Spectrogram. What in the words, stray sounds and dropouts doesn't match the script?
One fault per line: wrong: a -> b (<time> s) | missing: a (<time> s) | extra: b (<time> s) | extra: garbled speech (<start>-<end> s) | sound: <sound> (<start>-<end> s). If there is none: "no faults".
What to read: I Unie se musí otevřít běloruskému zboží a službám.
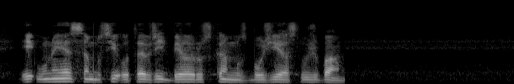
no faults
